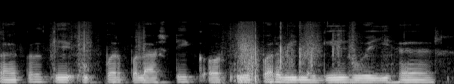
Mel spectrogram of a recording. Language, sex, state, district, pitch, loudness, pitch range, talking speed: Hindi, male, Jharkhand, Ranchi, 105 Hz, -17 LUFS, 100-110 Hz, 145 wpm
